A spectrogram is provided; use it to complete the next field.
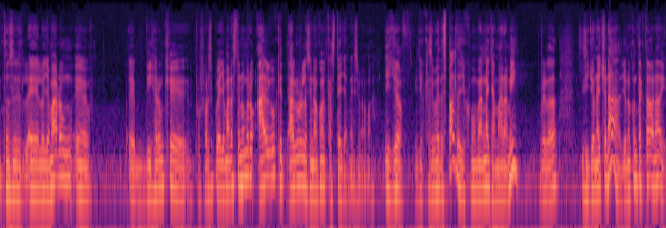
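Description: A man's very fast speech at a medium pitch. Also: ordinary pitch variation. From Costa Rica, rural San Vito de Coto Brus. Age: 30s. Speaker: worship leader and musician. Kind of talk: casual interview testimony.

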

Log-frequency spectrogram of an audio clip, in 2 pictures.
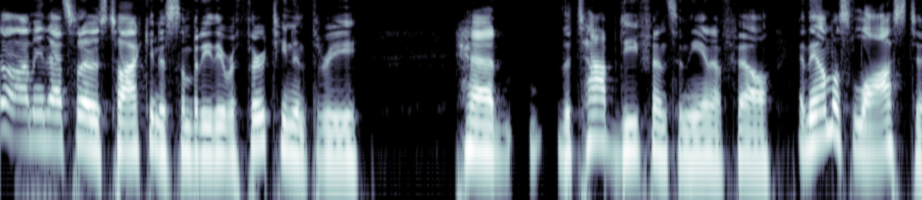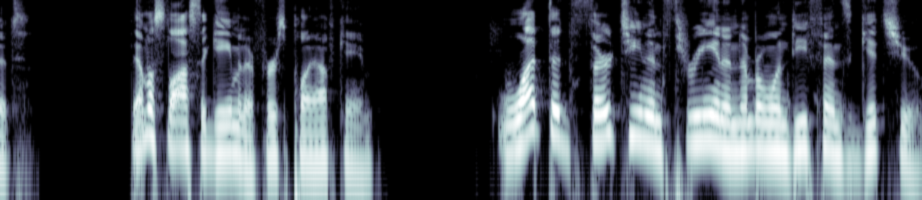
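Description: The pace is fairly quick, with very wide pitch swings. The sound is dry and close with no echo, and the recording is very clean with a silent background. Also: man, fairly high pitch for a man. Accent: Upper Midwest. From Minnesota. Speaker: podcast co-host. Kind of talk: casual comedic chat. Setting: home studio barn.

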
